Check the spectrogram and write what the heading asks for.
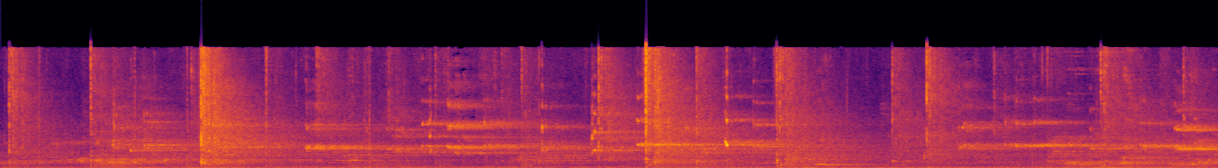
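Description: Badminton rally: rackets striking the shuttlecock in sharp cracks, loudest about two seconds in and again around seven seconds, with sports shoes squeaking on the hall's wooden floor. Voices talk in the background, loudest near the end.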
